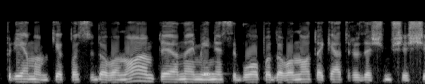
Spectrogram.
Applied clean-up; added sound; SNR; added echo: none; Cowbell; 14 dB; none.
